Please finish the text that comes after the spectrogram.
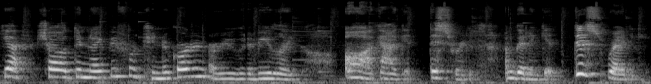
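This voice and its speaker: A young girl reading a picture book aloud with chatty asides, in an expressive sing-song manner. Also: high-pitched, brisk. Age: child, older sister of a kindergartner. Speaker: storybook reader. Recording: roomy echo, faint background music.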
